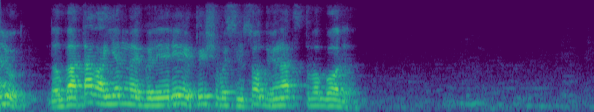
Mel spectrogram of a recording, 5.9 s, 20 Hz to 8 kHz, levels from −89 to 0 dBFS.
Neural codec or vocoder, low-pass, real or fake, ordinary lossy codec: none; 7.2 kHz; real; Opus, 24 kbps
